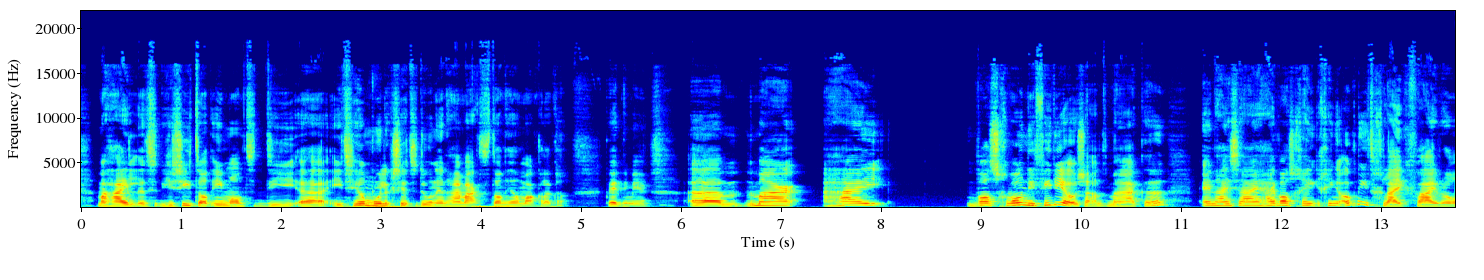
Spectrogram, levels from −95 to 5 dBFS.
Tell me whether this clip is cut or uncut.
cut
